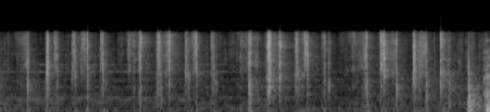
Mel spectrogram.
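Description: A deck of tarot cards shuffled by hand, with rapid crisp riffles and slaps of cards in quick irregular bursts, loud and close, with no talk over it.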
